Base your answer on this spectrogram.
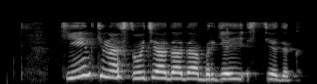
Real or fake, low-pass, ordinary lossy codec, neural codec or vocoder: real; 7.2 kHz; none; none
